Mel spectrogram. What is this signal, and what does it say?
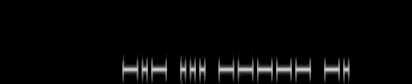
Morse code, heard as a keyed tone, about 25 wpm, 700 Hz. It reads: KS0N
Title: USA Call Signs - 4 Characters - Repeated 2x - 25wpm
